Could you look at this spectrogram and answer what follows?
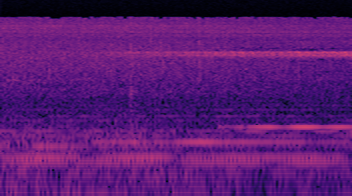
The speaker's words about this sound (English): For a brief moment at twilight, the forest seems of human scale, somehow manageable. But then comes night, and perhaps a downpour.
